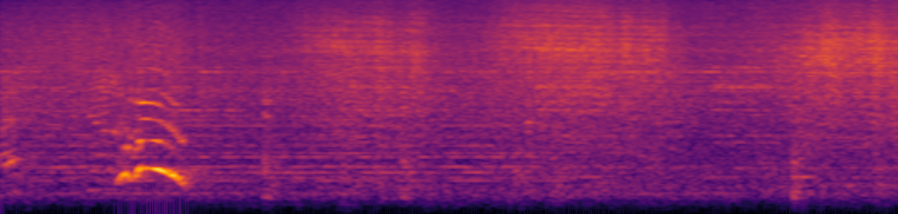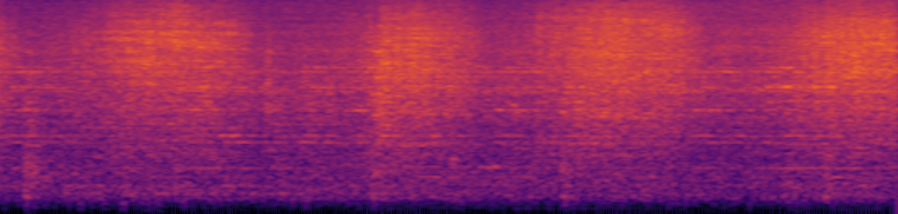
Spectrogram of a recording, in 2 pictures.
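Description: A train rolls past close by with a steady rumble and rhythmic swishing.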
